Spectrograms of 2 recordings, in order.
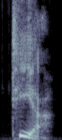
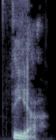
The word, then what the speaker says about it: Thea: always pronounced her name tia not thea so he says i've always read thecla and thea with a hard t instead of a soft th that's kind of cool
